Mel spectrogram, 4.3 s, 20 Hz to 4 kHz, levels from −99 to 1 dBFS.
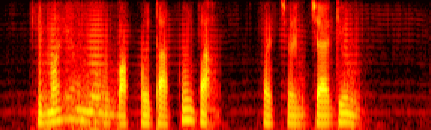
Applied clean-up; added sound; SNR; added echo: neural separator model SepFormer WHAMR!.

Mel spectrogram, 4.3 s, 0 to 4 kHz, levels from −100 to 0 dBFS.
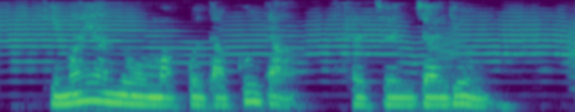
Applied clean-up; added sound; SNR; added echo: classical method WPE with log-MMSE.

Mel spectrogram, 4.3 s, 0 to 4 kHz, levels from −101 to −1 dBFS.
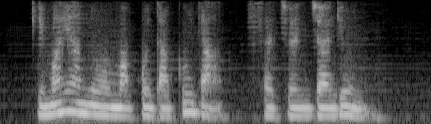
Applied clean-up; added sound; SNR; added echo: neural separator model SepFormer DNS4.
